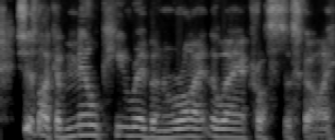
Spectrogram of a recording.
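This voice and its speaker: A fairly quick, fairly high-pitched male voice with a dark, mellow tone. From England. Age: 60s. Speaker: amateur astronomer, astronomy society chair; guest. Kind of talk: casual interview. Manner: hesitant, many fillers and repeats. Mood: relaxed, enthusiastic. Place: home room. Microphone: video call.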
